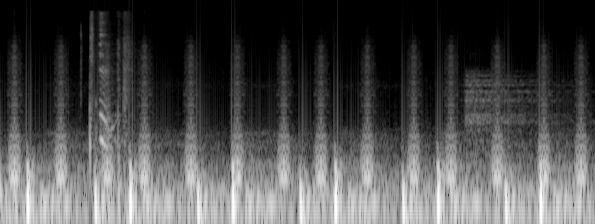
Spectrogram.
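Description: Hands grab and shuffle along a stone ledge.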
